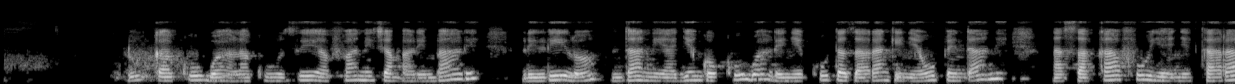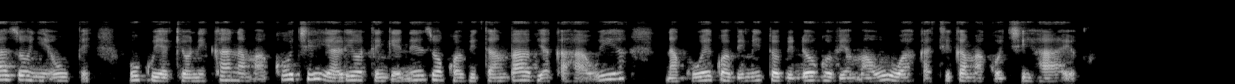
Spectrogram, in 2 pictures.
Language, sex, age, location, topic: Swahili, female, 50+, Dar es Salaam, finance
